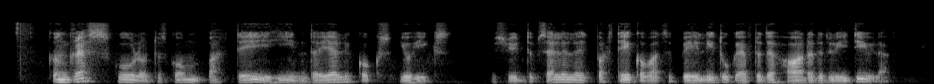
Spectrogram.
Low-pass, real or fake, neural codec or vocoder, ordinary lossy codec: 7.2 kHz; fake; codec, 16 kHz, 0.4 kbps, LongCat-Audio-Codec; AAC, 48 kbps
